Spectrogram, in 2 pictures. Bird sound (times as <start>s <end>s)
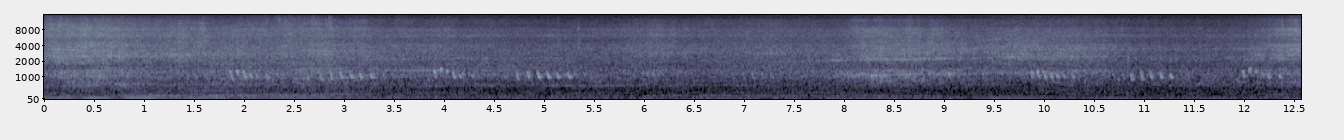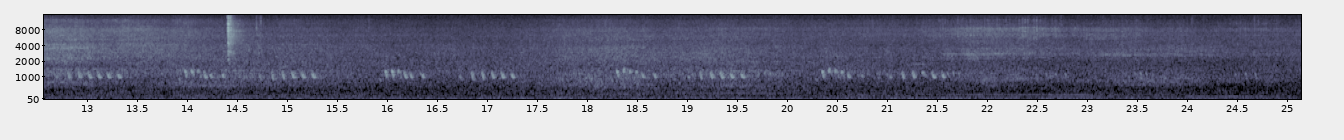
1.6s 5.4s, 9.6s 25.1s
